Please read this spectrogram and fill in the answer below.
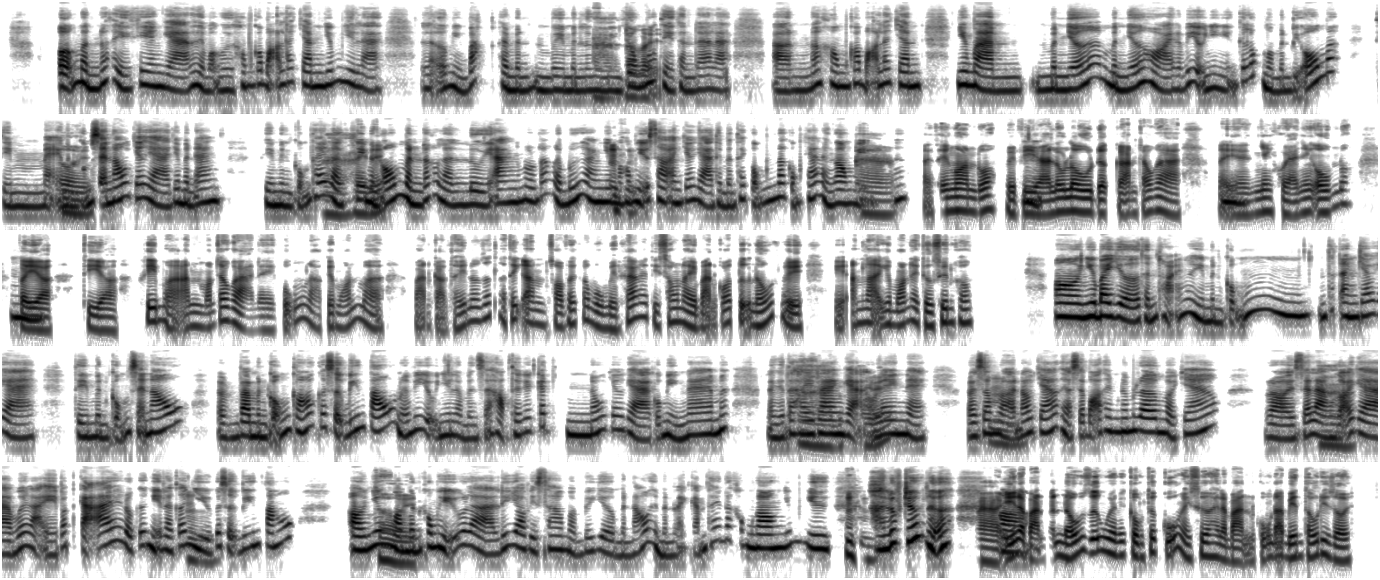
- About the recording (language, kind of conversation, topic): Vietnamese, podcast, Món ăn gia truyền nào khiến bạn nhớ nhà nhất?
- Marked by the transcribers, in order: tapping; other background noise; laugh; laugh; laughing while speaking: "ờ, lúc trước nữa"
